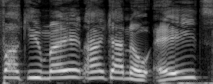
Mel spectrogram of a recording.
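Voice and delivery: put-on rural drawl, very high and slow.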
